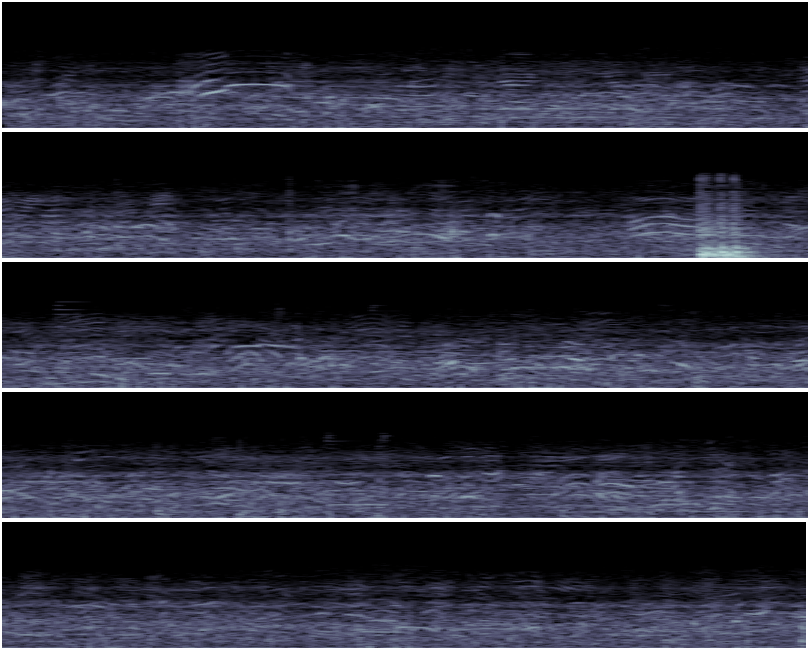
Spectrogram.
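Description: A crowd chatters and murmurs nearby.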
